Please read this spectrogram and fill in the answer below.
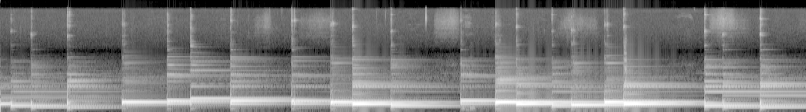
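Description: Steel tongue drum struck with rubber-tipped mallets, picking out a simple melody one note at a time. Each note starts sharply and rings on, slowly fading, at an uneven pace of about one to two notes a second, with some notes left sounding under the next.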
